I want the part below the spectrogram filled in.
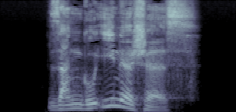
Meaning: strong/mixed nominative/accusative neuter singular of sanguinisch
- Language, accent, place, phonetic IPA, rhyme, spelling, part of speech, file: German, Germany, Berlin, [zaŋɡuˈiːnɪʃəs], -iːnɪʃəs, sanguinisches, adjective, De-sanguinisches.ogg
